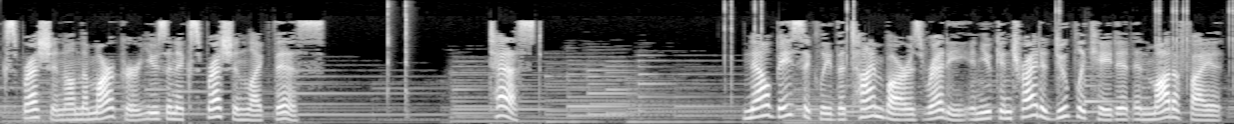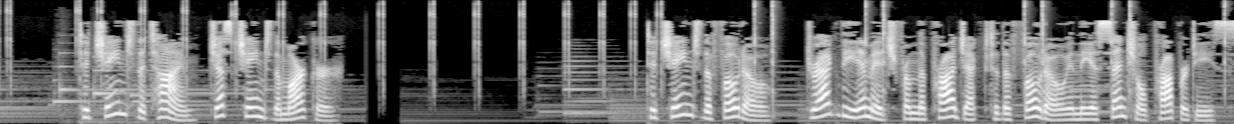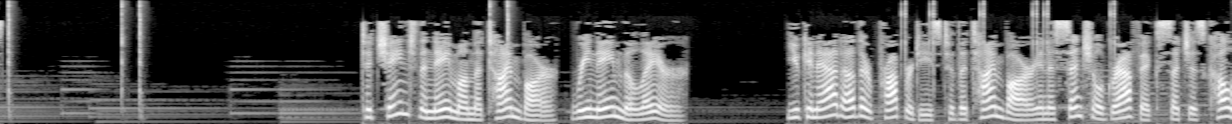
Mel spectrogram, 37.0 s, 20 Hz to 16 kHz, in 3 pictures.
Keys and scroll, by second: 0.0-3.1 typing, 4.8 space, 8.8 ctrl+d, 9.0 ctrl+d, 30.7 Return, 30.8-32.2 typing, 32.2 Return, 36.2 shift+l, 36.4 Return.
